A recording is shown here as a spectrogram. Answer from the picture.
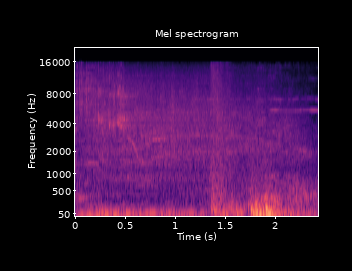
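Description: Portal sound effect: a loud rushing, rumbling noise, with a heavy low thump near the end as a person drops out of it onto the floor.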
